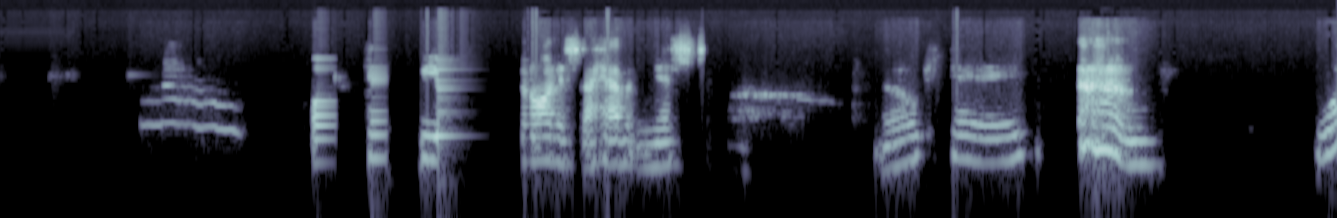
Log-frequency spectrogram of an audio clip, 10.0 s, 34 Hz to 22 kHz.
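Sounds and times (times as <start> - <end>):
cat meowing: 1.1 - 1.9.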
